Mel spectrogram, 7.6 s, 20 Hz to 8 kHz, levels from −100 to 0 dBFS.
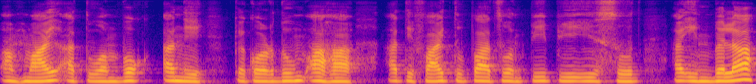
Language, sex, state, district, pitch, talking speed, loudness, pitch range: Mizo, male, Mizoram, Aizawl, 135 Hz, 160 wpm, -20 LUFS, 130-145 Hz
